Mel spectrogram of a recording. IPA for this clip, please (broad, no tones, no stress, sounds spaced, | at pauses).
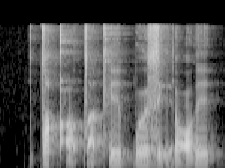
tˤ u qʼ ḭ tˤ ḭ tʼ i p ɯ z ḭ ɾ ɔ̰ i̯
